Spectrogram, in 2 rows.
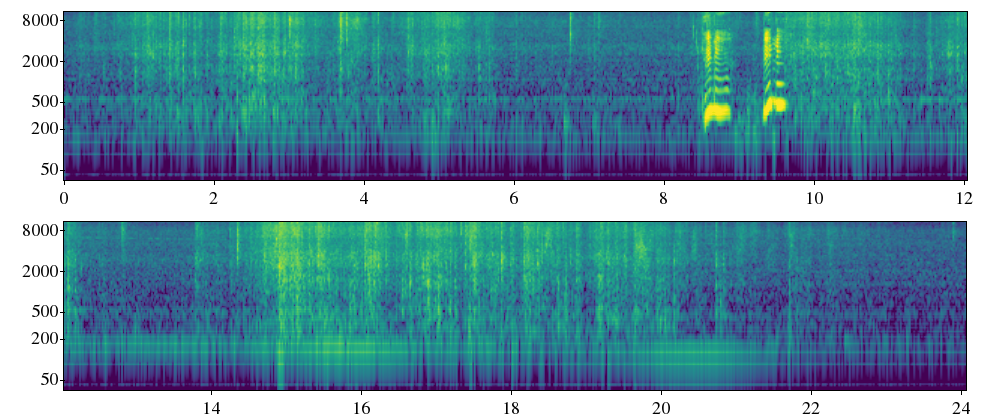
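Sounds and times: plastic balls clacking and rustling: 0.4s - 6.2s, 8.4s - 12.4s, 13.8s - 22.1s.

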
